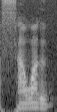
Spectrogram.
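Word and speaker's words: 騒ぐ: Cái này đọc là sawagu, có nghĩa là làm ồn.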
